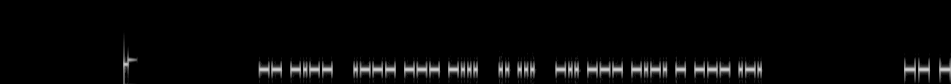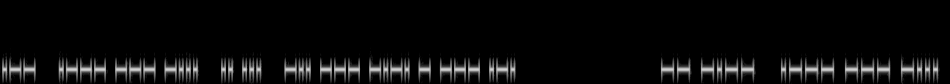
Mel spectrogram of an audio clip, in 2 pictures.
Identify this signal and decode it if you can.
Morse code, heard as a keyed tone, about 33 wpm, 700 Hz. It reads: MY JOB IS DOCTOR MY JOB IS DOCTOR MY JOB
